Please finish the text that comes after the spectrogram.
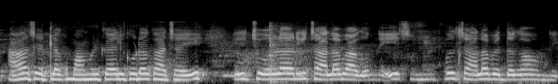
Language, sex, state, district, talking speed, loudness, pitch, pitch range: Telugu, female, Telangana, Nalgonda, 160 wpm, -13 LUFS, 240 Hz, 230-250 Hz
